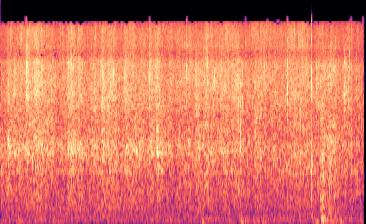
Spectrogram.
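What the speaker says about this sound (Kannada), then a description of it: "ಮಳೆ ಜೋರು ಬರ್ತೈತಿ" Heavy rain falls steadily in a dense, loud, continuous hiss for the whole stretch, with no voices over it.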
